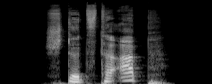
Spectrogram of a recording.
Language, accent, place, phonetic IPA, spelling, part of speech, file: German, Germany, Berlin, [ˌʃtʏt͡stə ˈap], stützte ab, verb, De-stützte ab.ogg
- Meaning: inflection of abstützen: 1. first/third-person singular preterite 2. first/third-person singular subjunctive II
